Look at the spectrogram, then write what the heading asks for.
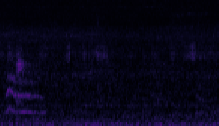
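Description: A pet cat named Coco, a female, gives a short, faint meow at the very start, heard indoors over a low, steady background rumble.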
